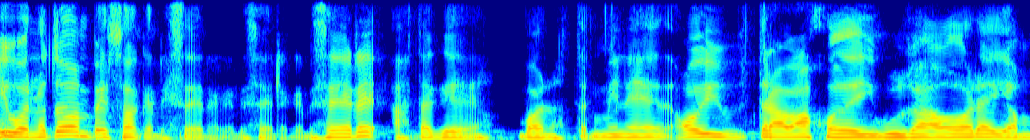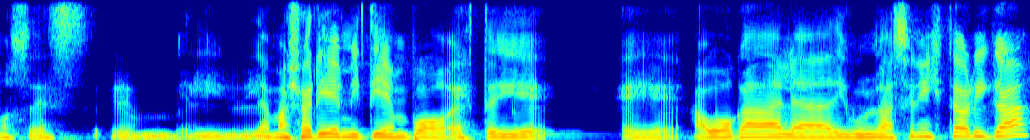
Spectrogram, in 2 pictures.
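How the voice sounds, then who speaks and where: A woman with a Cordoba Argentine accent speaks at a medium pitch and a moderate pace with hardly any pauses and ordinary pitch variation, in a very clean recording with a silent background. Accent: Cordoba accent, Argentina. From Argentina, Córdoba. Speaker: history teacher and online history communicator. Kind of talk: conference panel talk. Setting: conference with audience. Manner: hesitant, many fillers.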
